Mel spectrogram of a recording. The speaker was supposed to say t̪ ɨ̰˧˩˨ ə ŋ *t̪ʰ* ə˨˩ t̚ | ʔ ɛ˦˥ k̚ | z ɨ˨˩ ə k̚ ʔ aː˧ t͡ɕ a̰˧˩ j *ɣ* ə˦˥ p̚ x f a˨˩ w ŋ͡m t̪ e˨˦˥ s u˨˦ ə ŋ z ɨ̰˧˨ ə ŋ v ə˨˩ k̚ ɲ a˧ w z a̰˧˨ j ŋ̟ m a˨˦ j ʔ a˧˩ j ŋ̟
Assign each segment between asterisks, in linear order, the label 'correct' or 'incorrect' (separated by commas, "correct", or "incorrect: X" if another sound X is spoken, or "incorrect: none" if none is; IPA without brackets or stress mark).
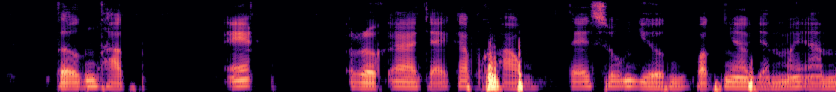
correct, incorrect: x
